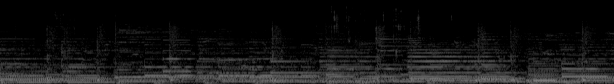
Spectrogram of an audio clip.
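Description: Background music: a melody of held notes over a light, regular beat.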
